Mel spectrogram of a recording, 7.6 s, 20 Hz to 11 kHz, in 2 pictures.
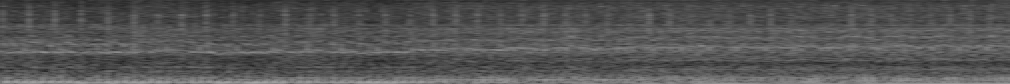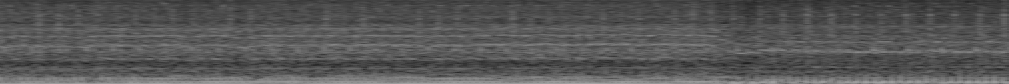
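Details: Honda CB1300 engine at cold idle after antifreeze change: low uneven knock about twice a second from below, at the water pump; pump found fine, owner suspects a coolant air lock letting the pump shaft rattle in its factory play against the oil pump shaft.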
